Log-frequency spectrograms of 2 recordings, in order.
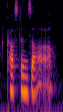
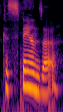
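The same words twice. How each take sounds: First: The stress is not on the second syllable. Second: The stress is on the second syllable. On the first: The speaker calls it wrong. "It's not Costanza" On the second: The speaker calls it right. "the second syllable is the one that has the natural accent"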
